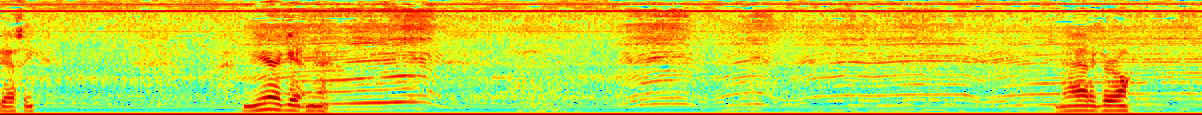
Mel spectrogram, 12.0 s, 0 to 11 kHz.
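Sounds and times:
model airboat motor and propeller: 0:02.4 - 0:12.0.

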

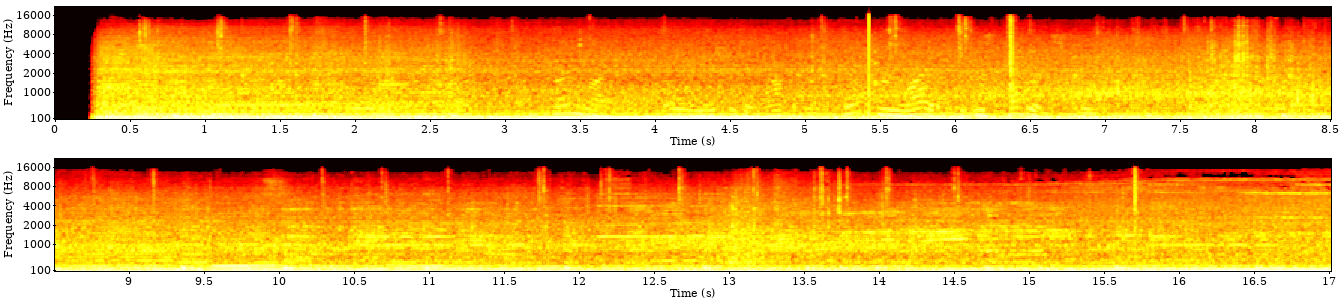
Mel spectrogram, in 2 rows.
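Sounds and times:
car engine droning inside cabin: 0:00.3 - 0:17.0.

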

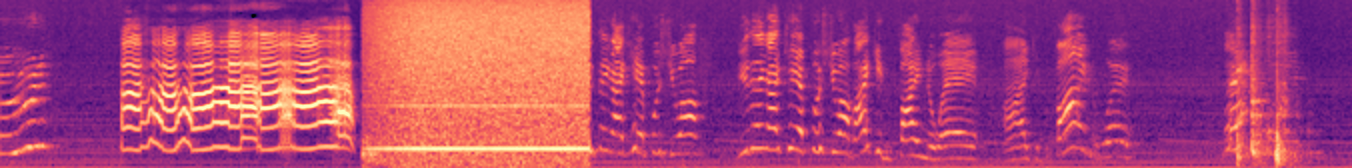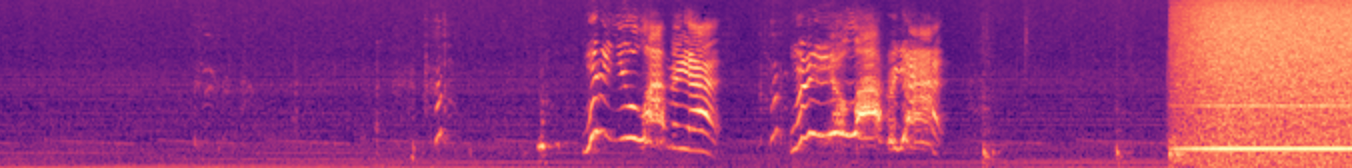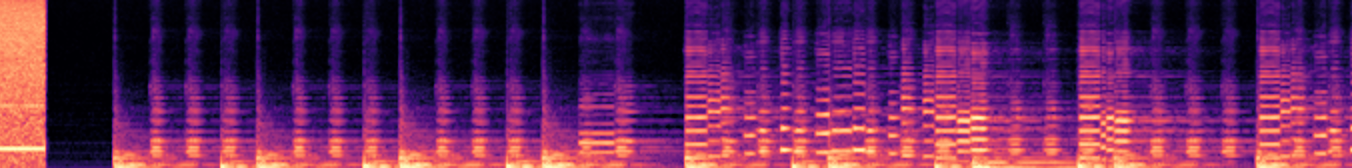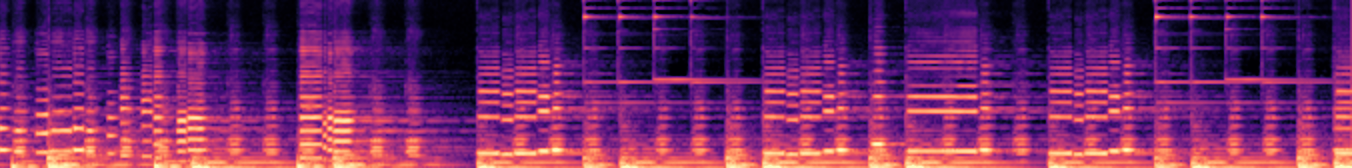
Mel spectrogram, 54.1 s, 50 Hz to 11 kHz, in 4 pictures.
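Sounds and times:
static hiss with steady tone: 0:00.0 - 0:27.6
child wailing: 0:01.2 - 0:03.6.

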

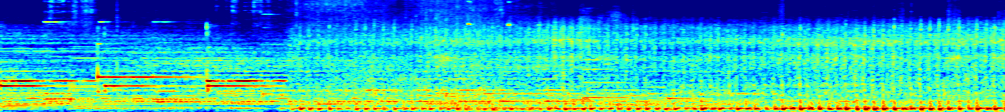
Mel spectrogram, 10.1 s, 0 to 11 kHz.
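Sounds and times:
motorcycle engine running: 0:01.5 - 0:10.0.

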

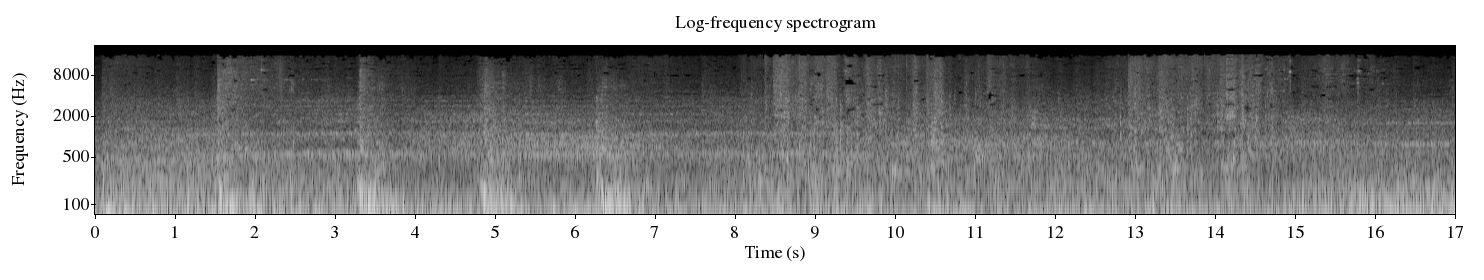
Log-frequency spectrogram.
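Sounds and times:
horror film music: 0:00.0 - 0:17.0.

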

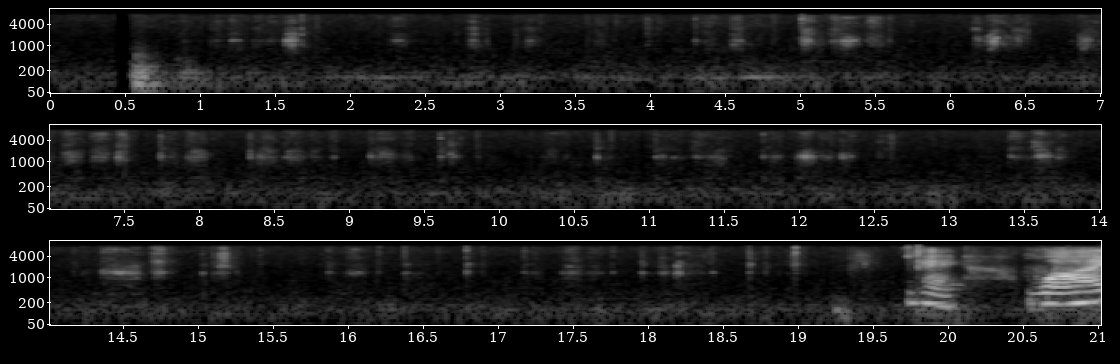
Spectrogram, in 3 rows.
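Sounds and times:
low steady hum: 0:00.0 - 0:21.0
loud thump: 0:00.5 - 0:01.0
stylus scratching on a tablet: 0:00.9 - 0:19.4.

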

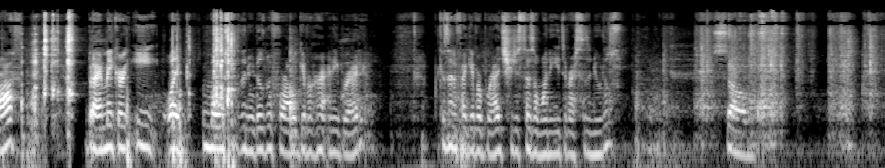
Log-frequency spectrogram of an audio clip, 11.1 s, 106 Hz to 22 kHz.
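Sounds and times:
rustling and clatter on counter: 0:00.0 - 0:03.0, 0:07.9 - 0:11.0.

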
